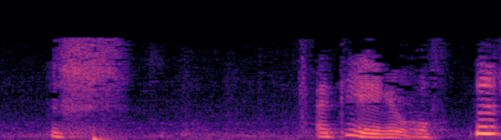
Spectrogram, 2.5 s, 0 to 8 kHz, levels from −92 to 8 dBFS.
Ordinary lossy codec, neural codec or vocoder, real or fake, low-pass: MP3, 24 kbps; codec, 24 kHz, 0.9 kbps, WavTokenizer, medium music audio release; fake; 7.2 kHz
